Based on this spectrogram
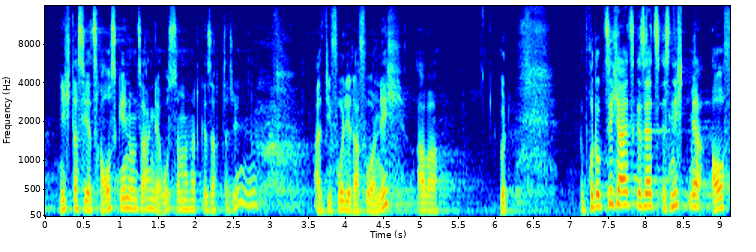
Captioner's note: German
